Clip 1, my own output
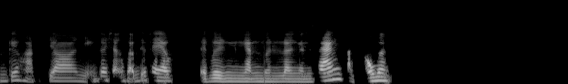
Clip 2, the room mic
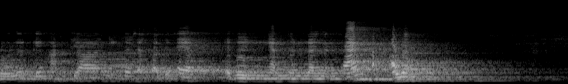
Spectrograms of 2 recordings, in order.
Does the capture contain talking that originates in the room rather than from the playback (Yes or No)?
Yes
